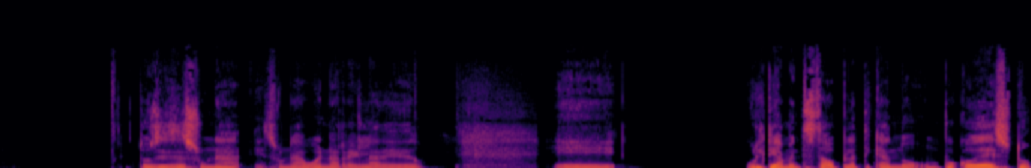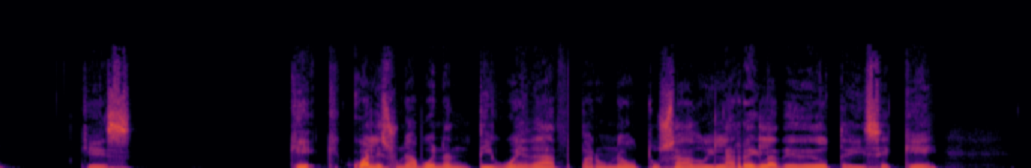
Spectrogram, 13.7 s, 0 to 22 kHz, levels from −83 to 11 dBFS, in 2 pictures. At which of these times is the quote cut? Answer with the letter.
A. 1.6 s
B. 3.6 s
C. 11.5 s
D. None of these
B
